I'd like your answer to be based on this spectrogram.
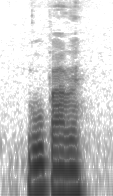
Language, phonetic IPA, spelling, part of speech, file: Polish, [ɡwuˈpavɨ], głupawy, adjective, LL-Q809 (pol)-głupawy.wav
